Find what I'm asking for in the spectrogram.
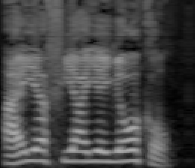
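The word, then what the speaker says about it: Eyjafjallajökull: Ayafyayayokel.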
